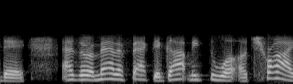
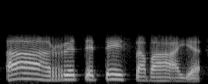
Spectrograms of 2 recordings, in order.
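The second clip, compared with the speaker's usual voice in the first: speaking in tongues; slower than usual. Real, not acted. Praying in tongues mid-sermon.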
